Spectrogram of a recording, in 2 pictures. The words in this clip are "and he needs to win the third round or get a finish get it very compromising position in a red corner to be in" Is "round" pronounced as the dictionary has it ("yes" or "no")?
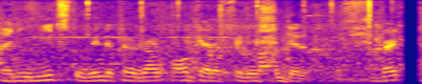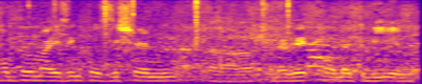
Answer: no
